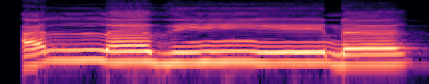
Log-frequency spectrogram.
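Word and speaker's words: الَّذِينَ: পরে ইয়া সাকিন আর এই জালের উচ্চারণটা একদম নরম পাতলা হবে জিহ্বার মাথা উপরের দাঁতের মাথার সাথে লাগবে না আল্লাজিনা এক আলিফ টান জবরের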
